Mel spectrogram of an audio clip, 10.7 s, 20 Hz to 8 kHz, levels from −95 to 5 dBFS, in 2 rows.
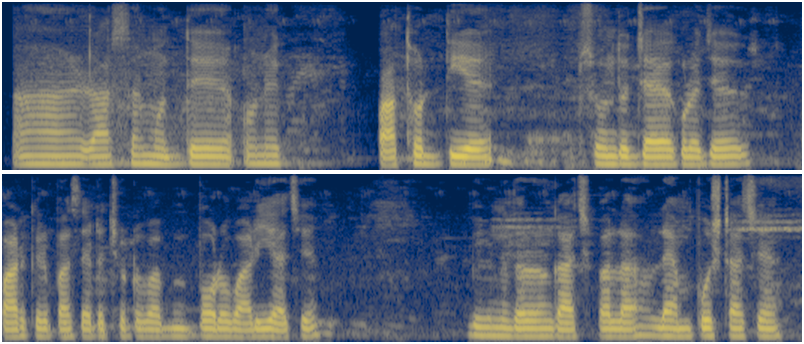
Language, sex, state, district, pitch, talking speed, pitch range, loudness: Bengali, male, West Bengal, Paschim Medinipur, 135 Hz, 135 wpm, 135-145 Hz, -18 LUFS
